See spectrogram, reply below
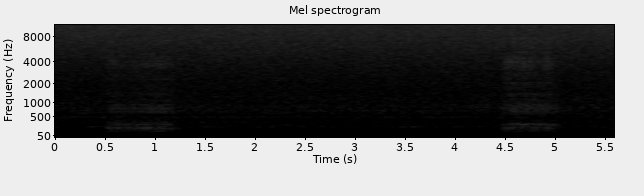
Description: Our cat is snoring from time to time....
